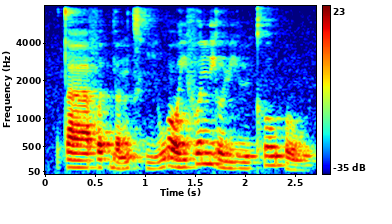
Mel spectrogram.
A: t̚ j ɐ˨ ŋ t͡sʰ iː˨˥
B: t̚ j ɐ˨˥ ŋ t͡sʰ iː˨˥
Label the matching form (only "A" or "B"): B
